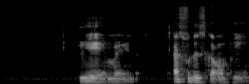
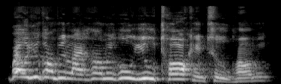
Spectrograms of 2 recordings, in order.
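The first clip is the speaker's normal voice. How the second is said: high, loud "homie, who you talking to"; mock confrontation; 7 semitones higher, 8 dB louder than usual. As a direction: bark the challenge like you mean it. Voicing the proper reaction.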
